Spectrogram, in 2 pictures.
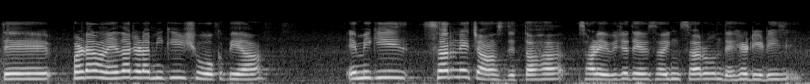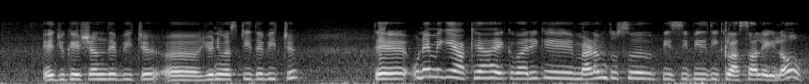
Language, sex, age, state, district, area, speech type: Dogri, female, 45-60, Jammu and Kashmir, Jammu, urban, spontaneous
